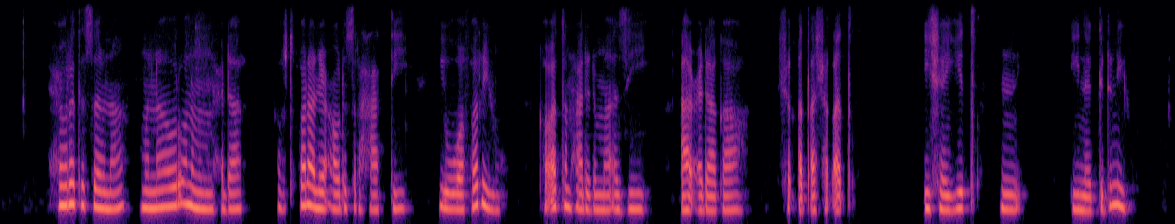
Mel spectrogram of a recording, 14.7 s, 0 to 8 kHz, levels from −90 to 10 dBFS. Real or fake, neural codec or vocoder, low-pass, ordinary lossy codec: real; none; 7.2 kHz; Opus, 32 kbps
